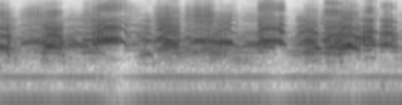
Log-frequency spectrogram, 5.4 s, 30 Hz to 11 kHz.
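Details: Sandhill cranes calling during their September 2009 autumn migration from Homer. Repeated rolling, purring rattles come in bursts of about a second with brief pauses, several cranes overlapping.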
